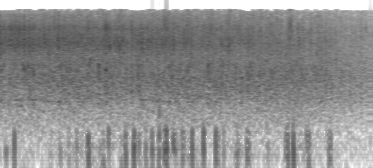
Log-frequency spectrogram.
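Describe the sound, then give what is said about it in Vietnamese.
A big round of applause welcoming the Venerable abbot of Hội Khánh ancestral temple, Bình Dương, to give a dharma talk to a Buddhist assembly: many hands clapping in a dense, steady crackle that holds at an even, loud level for several seconds, with no voices. “Xin quý vị cho một tràng pháo tay thật lớn.”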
